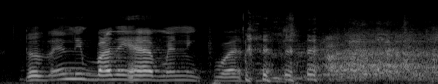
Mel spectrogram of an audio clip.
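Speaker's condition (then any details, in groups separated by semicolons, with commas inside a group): Cerebral palsy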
